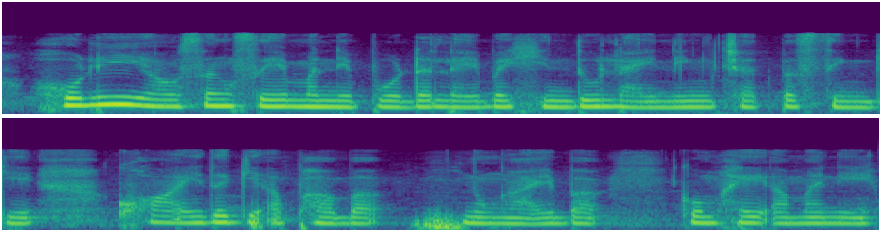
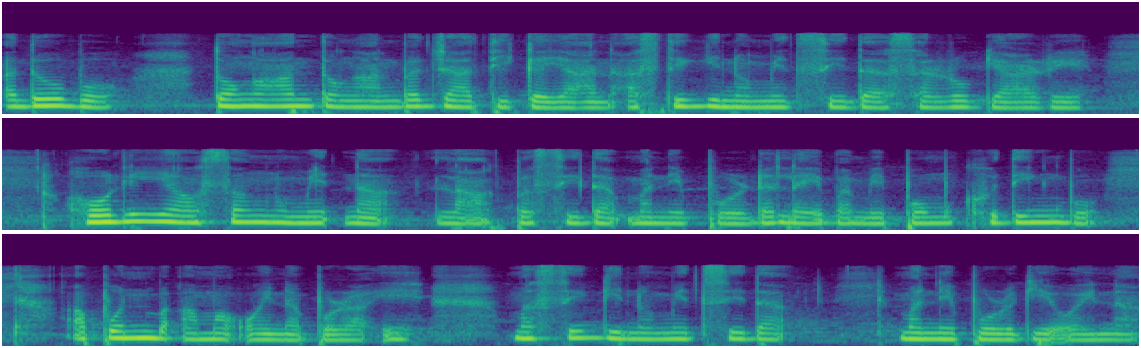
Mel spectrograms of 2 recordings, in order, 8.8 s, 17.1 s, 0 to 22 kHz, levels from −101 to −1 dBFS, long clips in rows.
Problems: none marked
